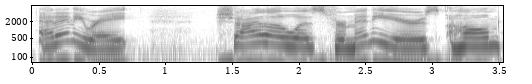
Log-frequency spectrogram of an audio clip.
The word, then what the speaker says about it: Chilo: When you travel the beautiful Ohio River Scenic Byway, you'll pass through a little town called Shiloh, spelled C-H-I-L-O. We don't know why the name's pronounced this way, but we do know another town in Ohio near Coshocton that's spelled C-H-I-L-I and pronounced Chili.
